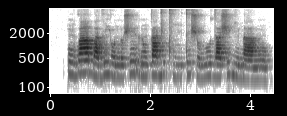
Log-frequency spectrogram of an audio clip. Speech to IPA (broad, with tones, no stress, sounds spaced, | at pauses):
kʷ ũ˨ ɡʷ aː˦ b a˨ d ĩ˦ j o˨ n ʊ˨ ʃ ĩ˦ r ũ˨ k a˦ ɡ i˦ tʰ iː˨ t i˦ ʃ ʊ˨ β u˦ d a˦ ʃ i˦ ɡ ĩ˨ n aː˨ m ũ˨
